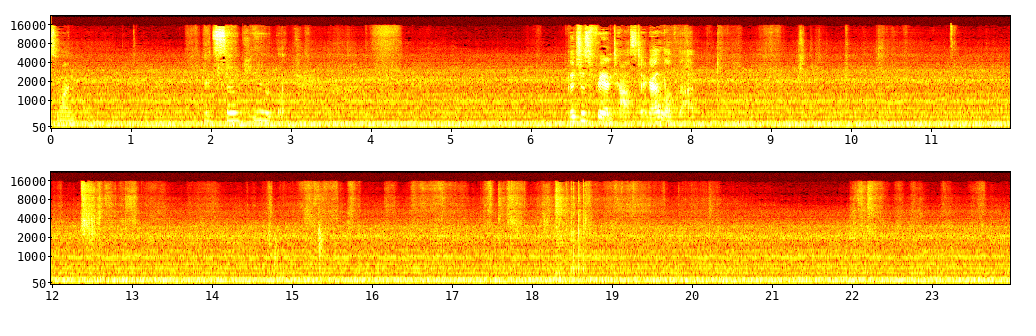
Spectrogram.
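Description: The paper pages of a softcover book are flipped and rustle.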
